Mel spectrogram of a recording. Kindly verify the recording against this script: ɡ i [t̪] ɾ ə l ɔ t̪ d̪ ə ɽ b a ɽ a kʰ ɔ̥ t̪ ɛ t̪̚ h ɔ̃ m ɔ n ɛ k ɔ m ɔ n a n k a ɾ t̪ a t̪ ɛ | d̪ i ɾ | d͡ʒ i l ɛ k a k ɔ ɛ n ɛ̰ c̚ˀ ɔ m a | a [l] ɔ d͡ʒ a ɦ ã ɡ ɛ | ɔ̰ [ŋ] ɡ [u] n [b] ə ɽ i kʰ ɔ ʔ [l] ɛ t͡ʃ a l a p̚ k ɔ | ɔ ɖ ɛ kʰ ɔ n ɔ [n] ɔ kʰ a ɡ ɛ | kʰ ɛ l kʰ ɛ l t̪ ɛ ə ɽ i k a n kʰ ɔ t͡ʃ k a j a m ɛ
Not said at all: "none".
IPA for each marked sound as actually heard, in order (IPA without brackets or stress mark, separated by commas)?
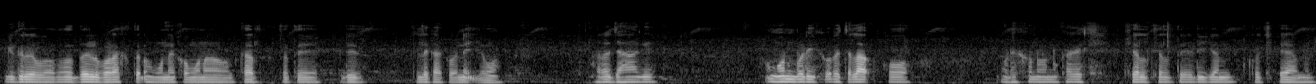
d̪, ɾ, ŋ, ɔ, b, ɾ, n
